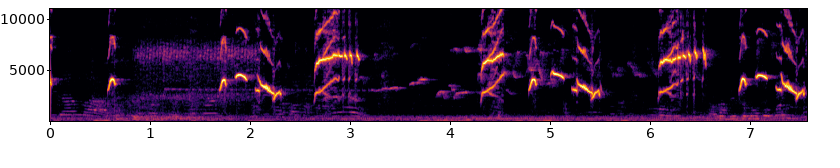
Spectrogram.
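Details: Oriental magpie-robin in agitated, rival-provoking song: clusters of sharp high chirps and downslurred whistles repeated in bursts roughly every second, with one long buzzy note early on.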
